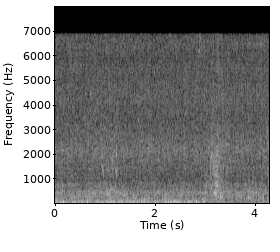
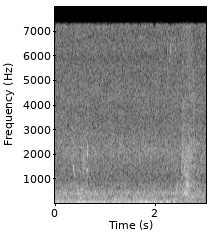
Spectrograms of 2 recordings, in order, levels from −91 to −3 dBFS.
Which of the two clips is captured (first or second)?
second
